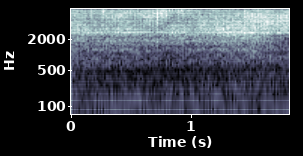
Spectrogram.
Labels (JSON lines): {"label": "anthrophony, boat engine", "recorder": "SoundTrap 500"}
